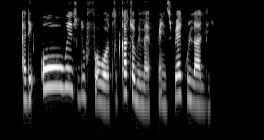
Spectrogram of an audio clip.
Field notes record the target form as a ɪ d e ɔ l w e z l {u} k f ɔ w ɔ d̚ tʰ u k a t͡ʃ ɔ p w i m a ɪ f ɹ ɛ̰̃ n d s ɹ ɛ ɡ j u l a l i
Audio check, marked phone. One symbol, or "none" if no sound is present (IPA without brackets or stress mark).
u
